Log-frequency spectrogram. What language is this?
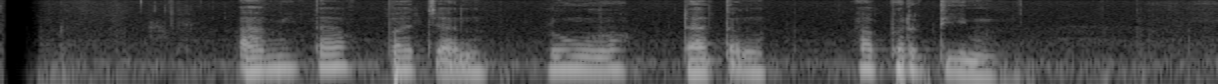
Javanese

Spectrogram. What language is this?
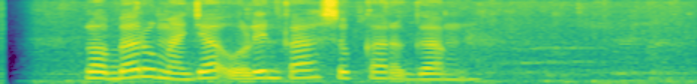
Sundanese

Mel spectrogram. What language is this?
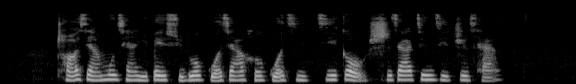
Chinese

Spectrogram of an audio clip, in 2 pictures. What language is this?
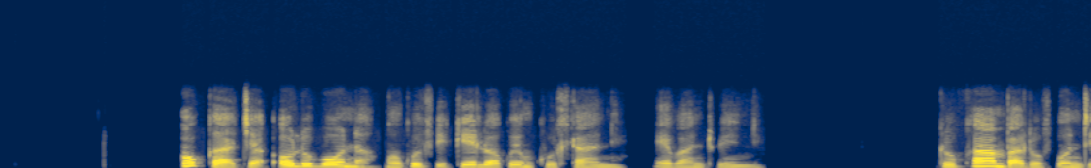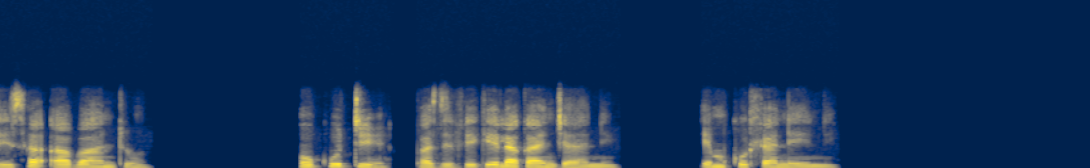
North Ndebele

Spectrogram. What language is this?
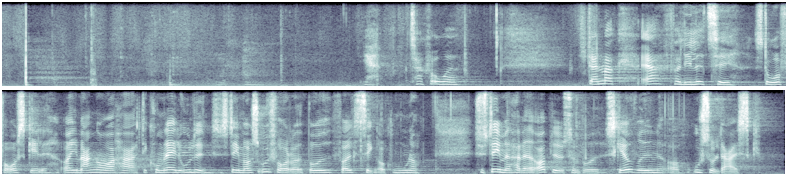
Danish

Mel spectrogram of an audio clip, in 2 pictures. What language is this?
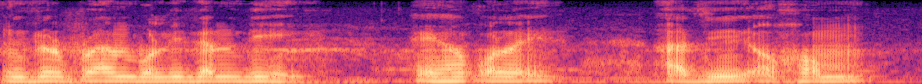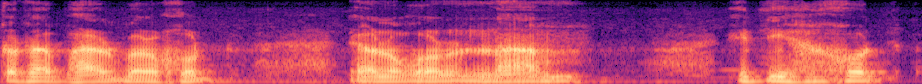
Assamese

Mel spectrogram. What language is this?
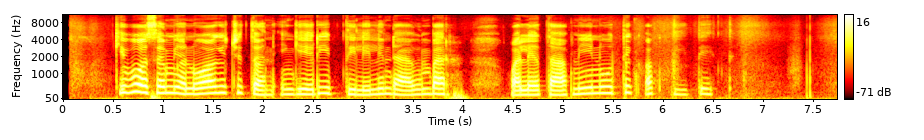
Kalenjin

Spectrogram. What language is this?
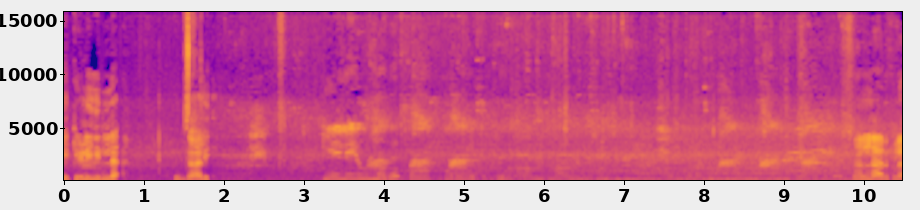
Tamil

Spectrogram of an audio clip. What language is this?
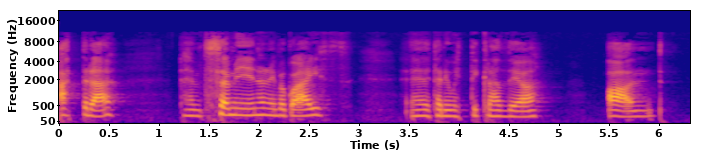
Welsh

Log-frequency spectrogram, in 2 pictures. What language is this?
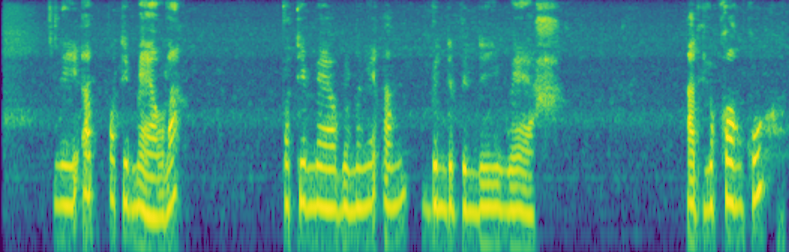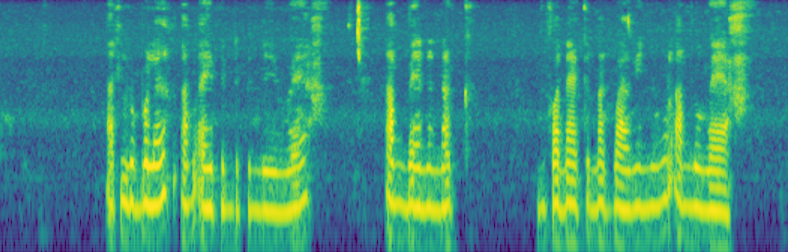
Wolof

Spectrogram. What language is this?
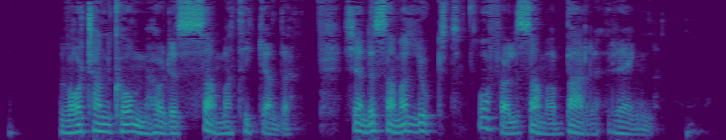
Swedish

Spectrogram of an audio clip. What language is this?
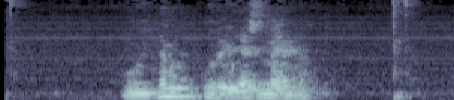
Greek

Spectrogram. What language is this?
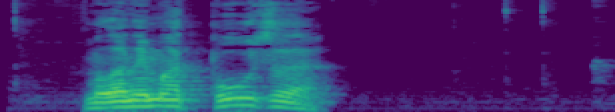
Mari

